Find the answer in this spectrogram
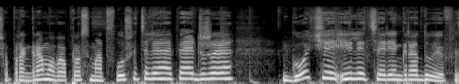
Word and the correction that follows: Цареградцев: Извиняюсь, если ударение. – Цареградцев.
